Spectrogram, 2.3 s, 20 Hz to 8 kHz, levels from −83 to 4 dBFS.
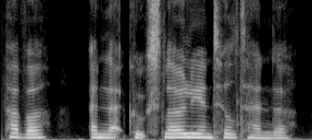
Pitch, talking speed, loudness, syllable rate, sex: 190 Hz, 180 wpm, -16 LUFS, 5.6 syllables/s, female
